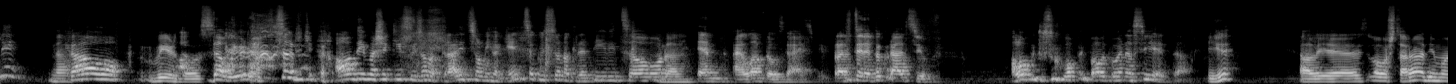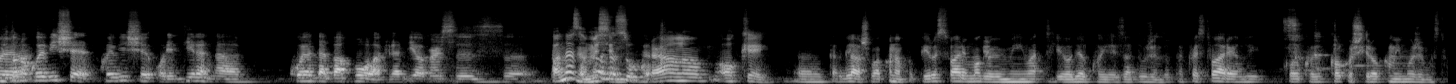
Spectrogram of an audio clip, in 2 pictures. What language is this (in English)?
Croatian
